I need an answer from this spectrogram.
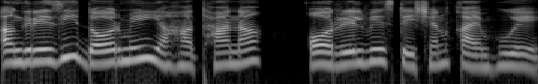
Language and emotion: Urdu, neutral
